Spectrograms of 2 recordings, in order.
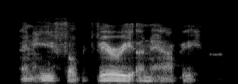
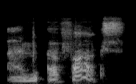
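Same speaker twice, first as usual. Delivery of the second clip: fox reply; 5 dB quieter, slower than usual. A narrator's reading. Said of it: "said the fox".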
